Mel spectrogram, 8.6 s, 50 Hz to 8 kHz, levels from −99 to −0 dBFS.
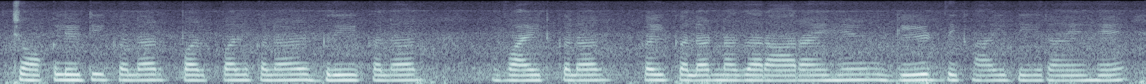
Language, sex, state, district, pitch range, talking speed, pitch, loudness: Hindi, female, Chhattisgarh, Raigarh, 185-195 Hz, 135 wpm, 190 Hz, -14 LUFS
